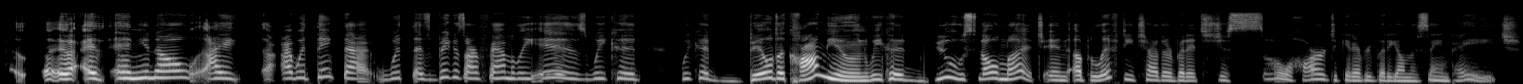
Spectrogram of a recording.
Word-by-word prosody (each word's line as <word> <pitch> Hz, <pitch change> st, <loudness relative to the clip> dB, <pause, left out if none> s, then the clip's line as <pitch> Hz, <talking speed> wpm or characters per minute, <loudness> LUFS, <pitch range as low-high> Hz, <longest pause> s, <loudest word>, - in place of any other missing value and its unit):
L 470 Hz, -, -7 dB, 0.2 s
uh, 245 Hz, 0 st, +7 dB
I -, -, +2 dB, 0.3 s
a -, -, -3 dB
and, 285 Hz, -1 st, +7 dB
you 300 Hz, -, +5 dB
know, 310 Hz, +1 st, +3 dB
I 275 Hz, -2 st, 0 dB, 0.2 s
I -, -, -9 dB
I 275 Hz, -, 0 dB
would 300 Hz, -3 st, -6 dB
think 350 Hz, +1 st, -5 dB
that 275 Hz, -2 st, -1 dB
with 275 Hz, +7 st, -9 dB
as 245 Hz, -4 st, -5 dB
big 325 Hz, +9 st, -7 dB
as 320 Hz, -, -7 dB
our 275 Hz, -1 st, 0 dB
family 270 Hz, -1 st, -4 dB
is, 230 Hz, -, -5 dB
we 270 Hz, +3 st, -6 dB
could 255 Hz, -3 st, -5 dB, 0.4 s
we 260 Hz, -1 st, -8 dB
could 155 Hz, -, -10 dB
build 265 Hz, +6 st, +5 dB
a 270 Hz, -, +7 dB
commune, 200 Hz, -, +6 dB
we 225 Hz, +3 st, -1 dB
could 205 Hz, -, -1 dB
do 270 Hz, 0 st, 0 dB
so 255 Hz, +5 st, +1 dB
much 240 Hz, -, -1 dB
and 195 Hz, -2 st, -5 dB
uplift 210 Hz, -, -2 dB
each 215 Hz, -2 st, -9 dB
other, 195 Hz, -3 st, -3 dB
but 180 Hz, 0 st, -4 dB
it's 170 Hz, -1 st, -10 dB
just 185 Hz, -6 st, -8 dB
so 245 Hz, -2 st, -8 dB
hard 215 Hz, +4 st, -6 dB
to 195 Hz, -, -11 dB
get 185 Hz, +2 st, -8 dB
everybody 180 Hz, -1 st, -6 dB
on 165 Hz, -1 st, -3 dB
the 160 Hz, -, -6 dB
same 180 Hz, +2 st, -6 dB
page. 175 Hz, 0 st, -12 dB
240 Hz, 190 wpm, -22 LUFS, 185-275 Hz, 0.4 s, uh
